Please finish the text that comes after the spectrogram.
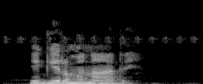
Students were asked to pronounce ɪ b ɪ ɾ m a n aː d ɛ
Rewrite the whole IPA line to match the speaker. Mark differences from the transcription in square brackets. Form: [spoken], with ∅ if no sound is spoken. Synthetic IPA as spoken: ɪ [ɡ] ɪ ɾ m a n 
